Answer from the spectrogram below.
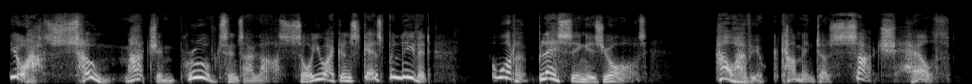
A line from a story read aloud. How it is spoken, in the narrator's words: the pure man exclaimed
